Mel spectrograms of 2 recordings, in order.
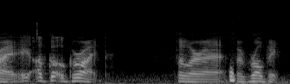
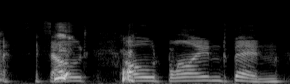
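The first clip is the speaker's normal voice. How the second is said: slow, loud, drawn-out greeting; loud slow mock greeting; 5 dB louder, much slower than usual. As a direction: call it out slowly and loudly. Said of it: "I'm like".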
